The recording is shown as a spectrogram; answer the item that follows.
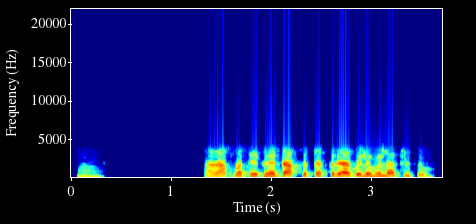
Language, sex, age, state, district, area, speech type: Bengali, female, 45-60, West Bengal, Darjeeling, rural, conversation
